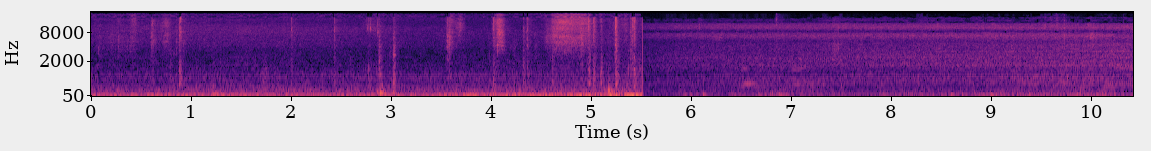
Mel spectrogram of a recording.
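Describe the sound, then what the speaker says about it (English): A BMW G20 power window lowers with a loud motor drone and rumble that cuts off abruptly after about five seconds, leaving quieter background noise. "Put the window down and check."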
